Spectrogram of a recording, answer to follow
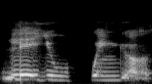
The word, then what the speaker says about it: Leeuwenhoek: si se escribe así. Leyu Wengo, que se escribe.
